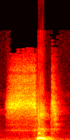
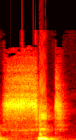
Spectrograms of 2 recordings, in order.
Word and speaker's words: sit: a coffee shop but be careful because if you pronounce sit with the SH all the sound is can i here and I don't think anybody wants you to here so can I sit here can I sit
